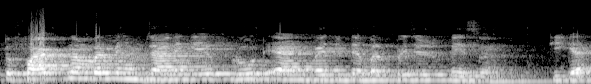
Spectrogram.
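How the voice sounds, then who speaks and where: A man's voice: high voice, normal speed, fairly bright tone. A male teacher giving a live online exam-prep lecture, explaining step by step, often checking in with "theek hai" and asking his students rhetorical questions. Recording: very echoey room with long reverb and faint music.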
